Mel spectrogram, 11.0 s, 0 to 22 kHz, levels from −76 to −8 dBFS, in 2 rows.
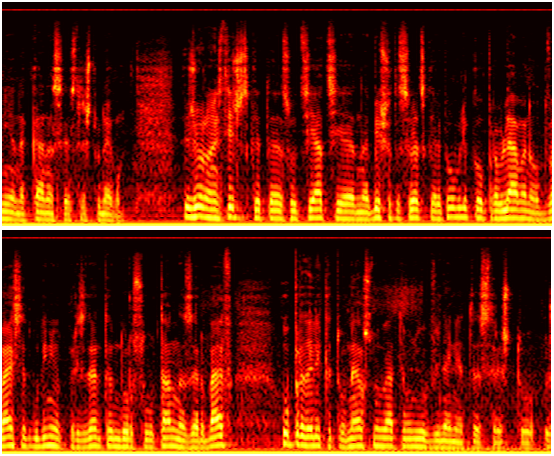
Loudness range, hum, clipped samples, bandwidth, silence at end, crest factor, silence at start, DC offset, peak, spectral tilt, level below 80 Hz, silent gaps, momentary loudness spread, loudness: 1 LU; none; under 0.1%; 19.5 kHz; 0 s; 16 dB; 0 s; 7%; -6 dBFS; -5 dB/octave; -44 dBFS; none; 6 LU; -24 LUFS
